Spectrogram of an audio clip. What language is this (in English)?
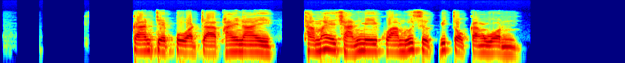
Thai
